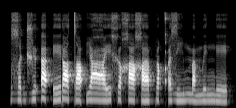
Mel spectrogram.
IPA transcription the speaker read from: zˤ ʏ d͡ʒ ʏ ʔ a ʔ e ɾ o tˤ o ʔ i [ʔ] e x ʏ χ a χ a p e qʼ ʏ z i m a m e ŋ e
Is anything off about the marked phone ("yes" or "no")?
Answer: yes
